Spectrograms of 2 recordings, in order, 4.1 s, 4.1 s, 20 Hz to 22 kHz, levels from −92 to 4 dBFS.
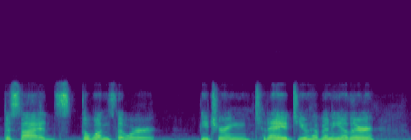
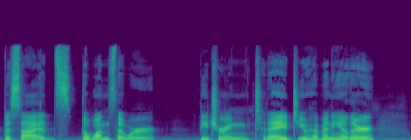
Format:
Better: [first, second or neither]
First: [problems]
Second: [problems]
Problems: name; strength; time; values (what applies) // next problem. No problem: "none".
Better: second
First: garbled, watery; badly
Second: none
